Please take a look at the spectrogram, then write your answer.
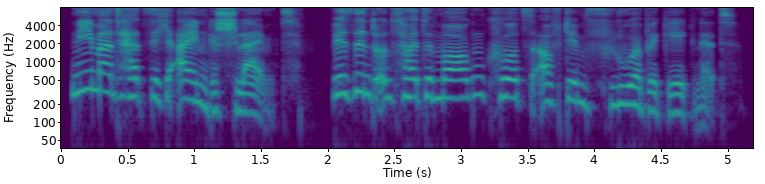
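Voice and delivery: stern and final; brooking no discussion. A narrator's reading. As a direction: shut down any further debate. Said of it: "in einem Tonfall, der jede weitere Diskussion verbot".

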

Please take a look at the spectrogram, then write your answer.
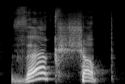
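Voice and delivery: Workshop snapped up very high in triumph; triumphant correction. Acted. Wife correcting her husband with triumph, high and smug. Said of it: "korrigierte Frau Hofmann triumphierend".

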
